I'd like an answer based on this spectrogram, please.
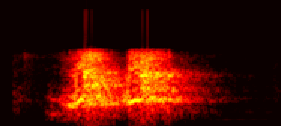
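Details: A male English Bull Terrier pup at home gives two quick, throaty, bark-like vocal bursts, telling off his owner.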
